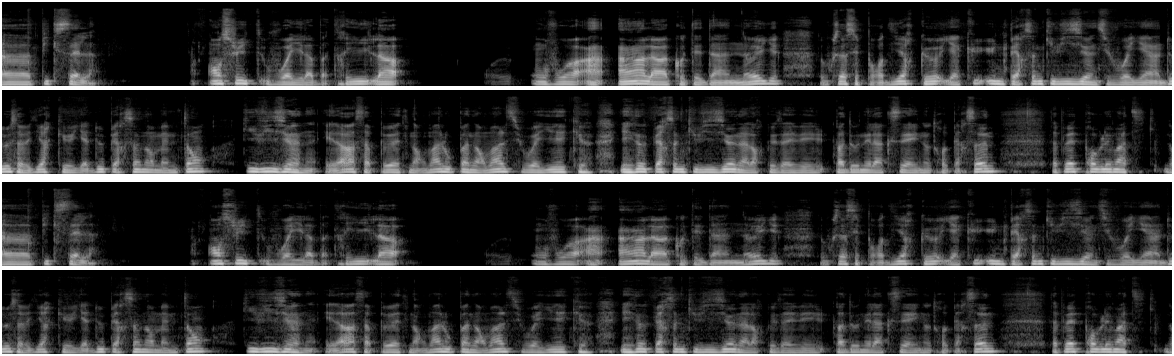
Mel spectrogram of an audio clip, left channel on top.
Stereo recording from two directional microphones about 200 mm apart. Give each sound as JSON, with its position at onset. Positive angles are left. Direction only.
{"t": 0.0, "sound": "speech", "side_deg": 20}
{"t": 2.0, "sound": "speech", "side_deg": 40}
{"t": 5.3, "sound": "speech", "side_deg": 45}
